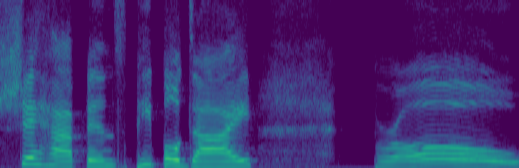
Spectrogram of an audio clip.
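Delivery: agitated, loud, very slow, with bro drawn out. Reacting to another speaker's account of calling the Coast Guard: agitated. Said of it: "let me calm down".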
